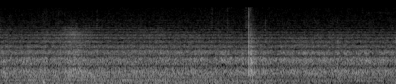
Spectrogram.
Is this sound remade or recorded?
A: remade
